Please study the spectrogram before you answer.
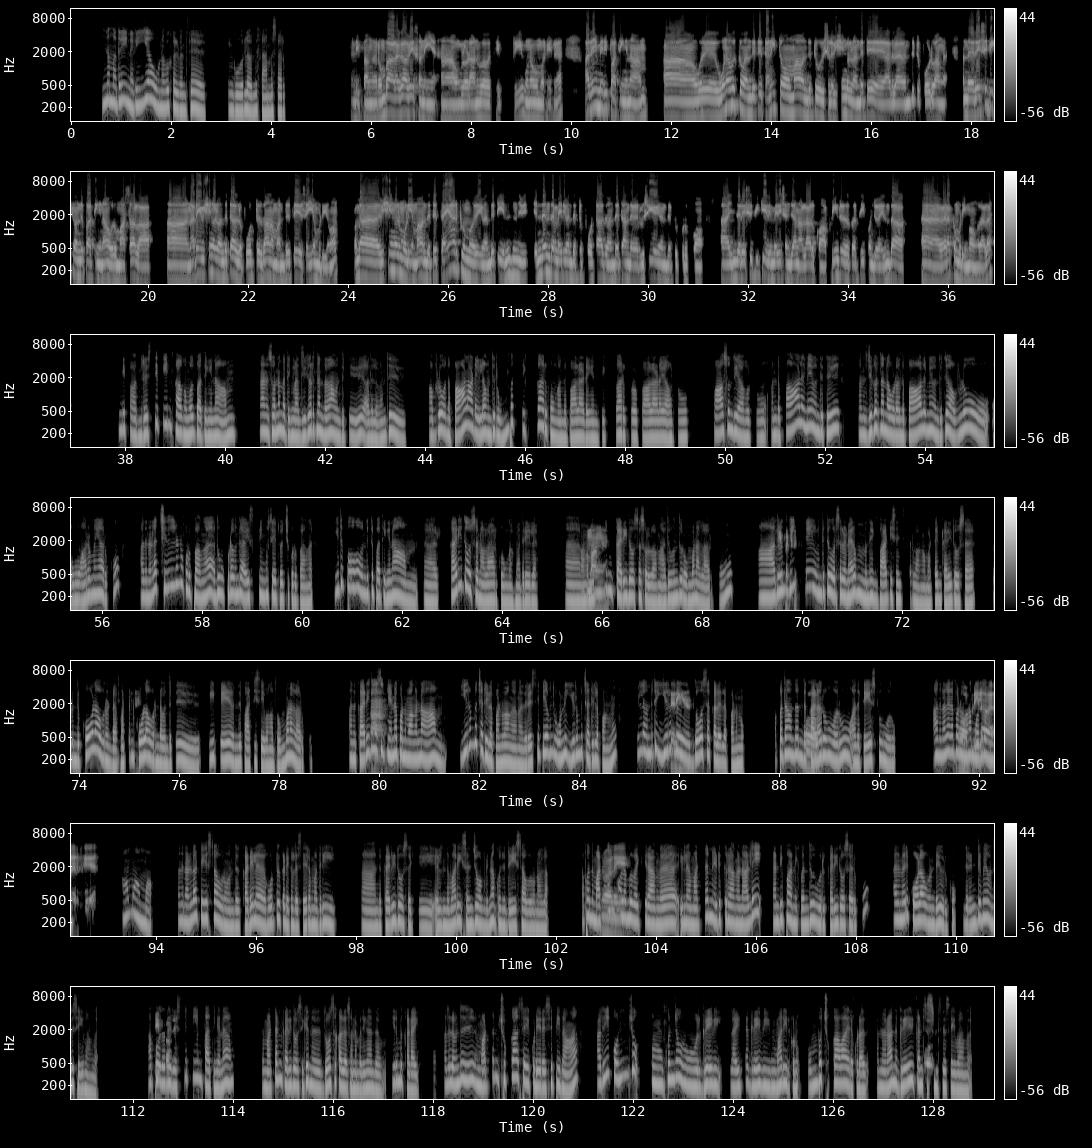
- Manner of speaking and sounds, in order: in English: "ஃபேமஸா"; other background noise; in English: "ரெசிபிக்கு"; unintelligible speech; in English: "ரெசிபிக்கு"; in English: "ரெசிப்பின்னு"; other noise; in English: "ரெசிப்பியே"; in English: "ரெசிப்பின்னு"; in English: "ரெசிப்பி"; in English: "கன்சிஸ்டன்ஸில"
- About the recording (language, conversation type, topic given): Tamil, podcast, உங்கள் ஊரில் உங்களால் மறக்க முடியாத உள்ளூர் உணவு அனுபவம் எது?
